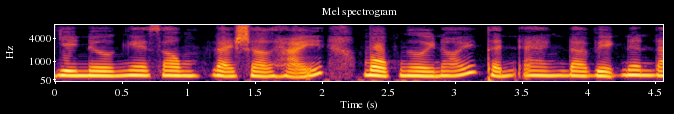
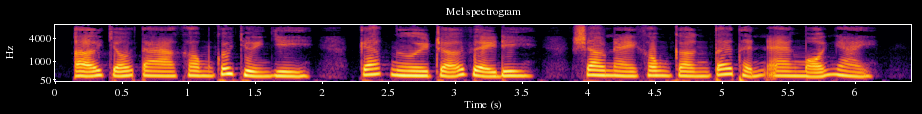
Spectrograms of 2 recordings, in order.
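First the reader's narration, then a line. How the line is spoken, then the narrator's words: Smiling. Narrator (Vietnamese): Đường Thư Nghi mỉm cười nói tiếp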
